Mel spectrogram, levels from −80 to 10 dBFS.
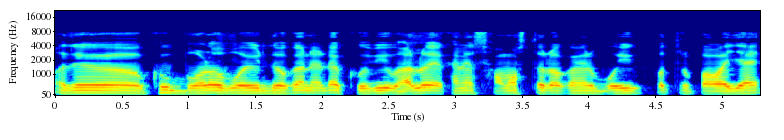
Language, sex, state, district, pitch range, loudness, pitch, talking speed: Bengali, male, West Bengal, Kolkata, 120-125 Hz, -15 LUFS, 120 Hz, 160 wpm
